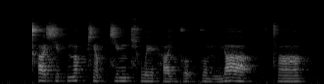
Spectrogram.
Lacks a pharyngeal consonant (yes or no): yes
